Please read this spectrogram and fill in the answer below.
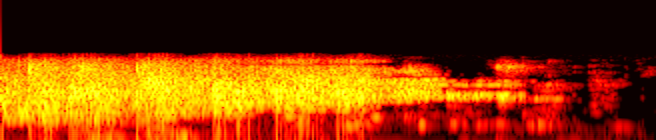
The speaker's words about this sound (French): On peut les applaudir déjà d'avance.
